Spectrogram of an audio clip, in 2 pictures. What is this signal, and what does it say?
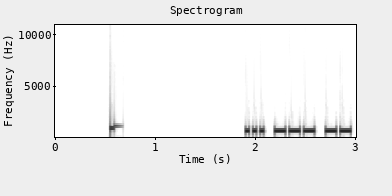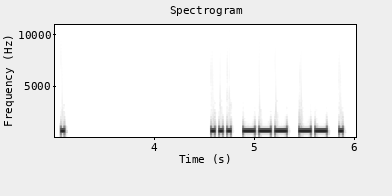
Morse code, heard as a keyed tone, about 32 wpm, 700 Hz. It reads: SOME SOME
